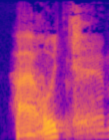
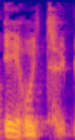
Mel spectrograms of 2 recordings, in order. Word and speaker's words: Herut: Harut, ne prononcez pas Harut, mais Erut, liberté.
